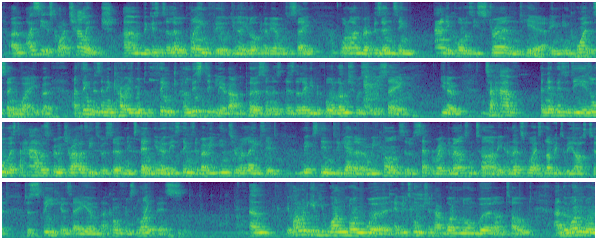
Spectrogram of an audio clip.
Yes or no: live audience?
yes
